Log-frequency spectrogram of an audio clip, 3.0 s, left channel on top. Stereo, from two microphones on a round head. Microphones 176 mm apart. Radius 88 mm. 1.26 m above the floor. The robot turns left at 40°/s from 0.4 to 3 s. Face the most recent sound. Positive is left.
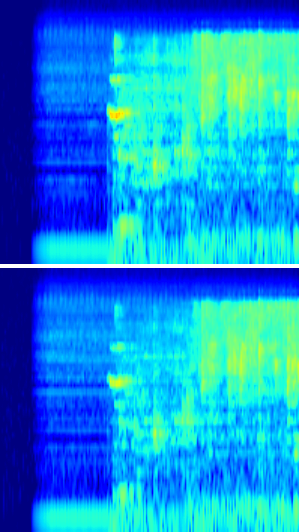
turn(degrees=-10)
